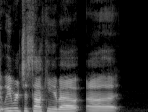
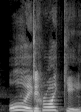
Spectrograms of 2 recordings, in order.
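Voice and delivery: poor, pitched-up, put-on Australian accent; 6 semitones higher, 3 dB louder than usual. Answering a remark on a poor accent with a bad Australian accent. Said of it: "your Australian accent's very bad".

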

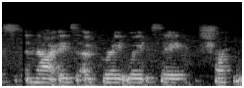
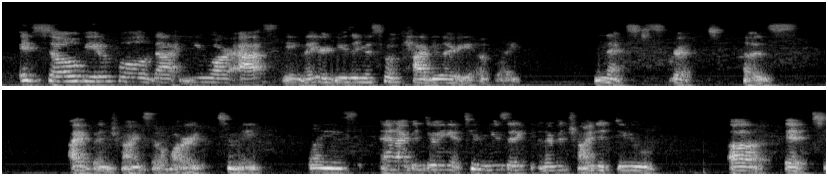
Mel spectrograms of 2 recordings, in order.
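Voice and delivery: moved, emotional voice on the edge of crying. Answering a question about the next script, emotional, near tears. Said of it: "I'm so emotional".

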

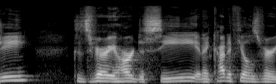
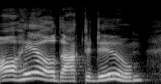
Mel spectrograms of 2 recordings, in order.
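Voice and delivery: showy, high, put-on southern belle voice; 7 semitones higher, 3 dB louder than usual. Retelling a cast member's ride pre-show line: imitating a Southern belle cast member. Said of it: "when the Southern Belle did it for us".

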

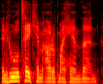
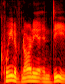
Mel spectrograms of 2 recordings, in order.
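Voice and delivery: plain

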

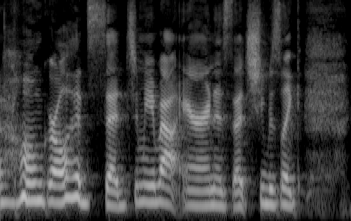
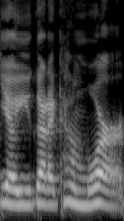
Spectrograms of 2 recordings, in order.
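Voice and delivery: ordinary talk

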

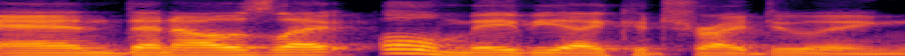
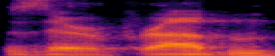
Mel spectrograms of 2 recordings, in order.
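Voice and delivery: very quiet, dropped-down, deep, low voice; 5 semitones lower, 9 dB quieter than usual. Describing what they would do when asking: dropped voice. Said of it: "I would drop my voice".

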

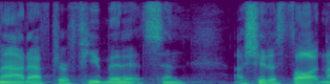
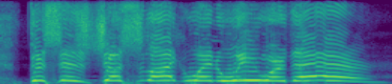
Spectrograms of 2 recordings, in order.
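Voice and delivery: shrill, very loud, high-pitched yell; 14 dB louder than usual. Retelling an elderly man in a movie theater during a war scene, imitating someone yelling. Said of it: "He just yells".

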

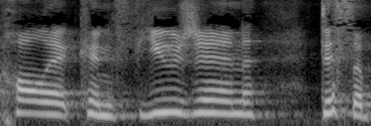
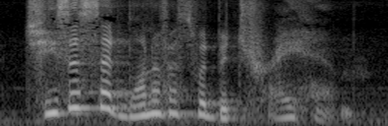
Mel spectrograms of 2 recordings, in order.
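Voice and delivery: hushed, quiet tone, kept down; 8 dB quieter than usual. Voicing a disciple speaking up at the table: hushed tone. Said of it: "in a more hushed tone and says".

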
